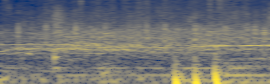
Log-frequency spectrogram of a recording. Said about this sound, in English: They deserve an applause for this one.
